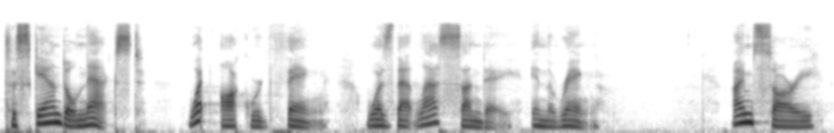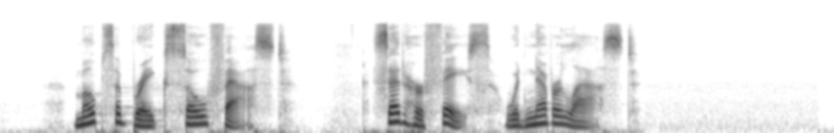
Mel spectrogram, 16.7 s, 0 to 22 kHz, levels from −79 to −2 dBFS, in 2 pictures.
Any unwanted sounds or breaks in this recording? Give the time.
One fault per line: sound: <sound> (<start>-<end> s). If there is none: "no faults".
no faults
